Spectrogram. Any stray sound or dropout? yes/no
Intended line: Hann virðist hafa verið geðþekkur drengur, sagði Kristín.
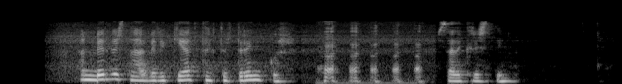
yes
